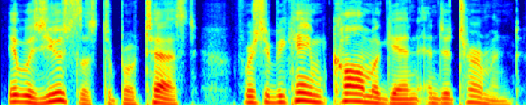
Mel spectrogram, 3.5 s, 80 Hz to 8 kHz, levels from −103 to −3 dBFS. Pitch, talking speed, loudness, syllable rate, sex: 150 Hz, 205 wpm, -18 LUFS, 6.6 syllables/s, male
